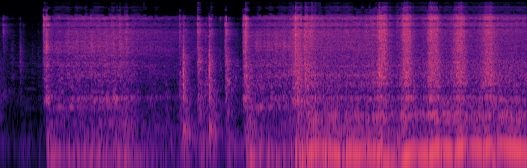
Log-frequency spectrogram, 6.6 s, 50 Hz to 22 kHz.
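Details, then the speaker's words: 1967 Chevy G10 flat-face van, oil right on full and new-looking spark plug wires: cranks briefly, catches, stumbles and blips, then settles into a steady, even run; a healthy start. "Let's see if she'll try and move now. Ready? Was that a fluke that it fired up?"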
